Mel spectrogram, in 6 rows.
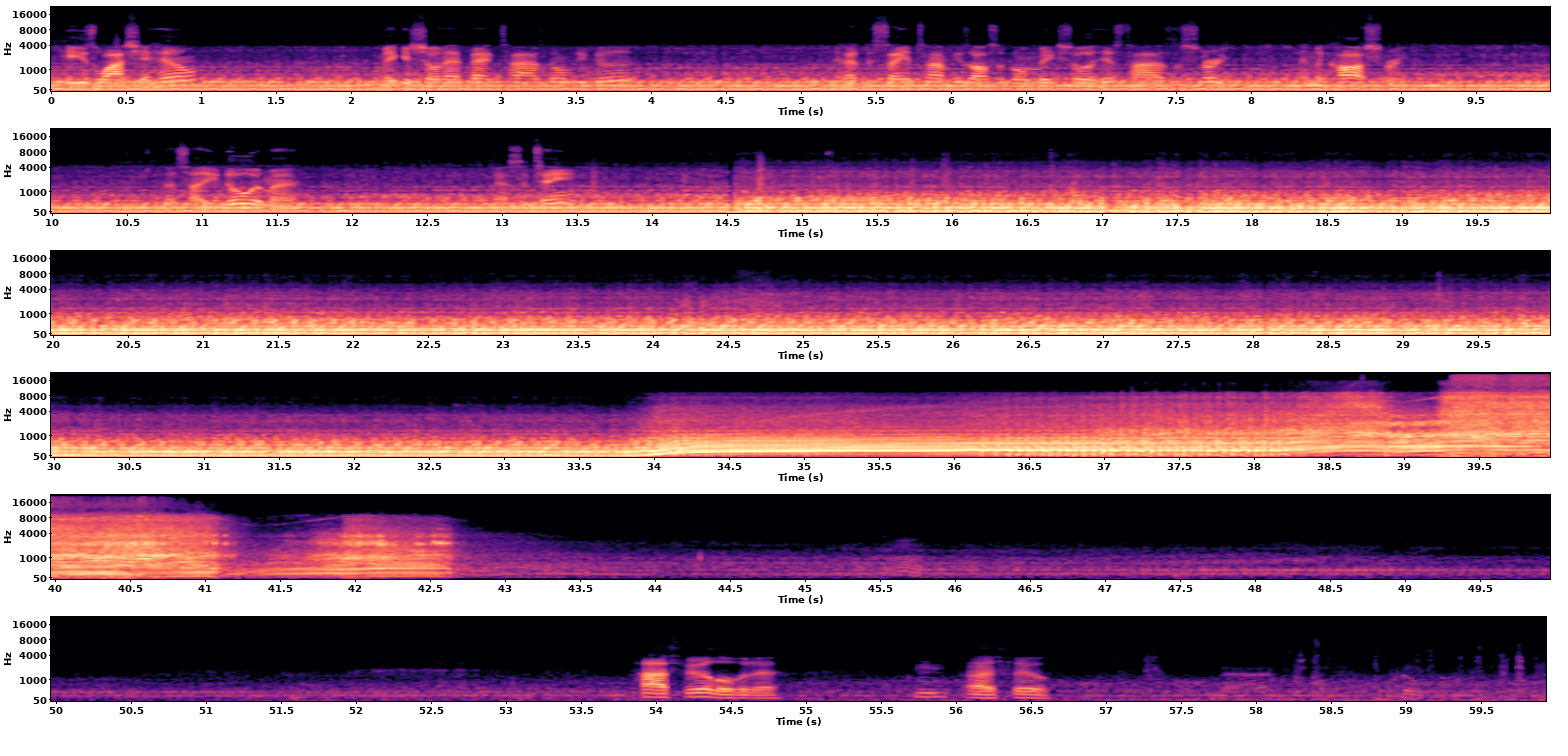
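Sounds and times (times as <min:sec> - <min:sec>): tyres spinning on dirt: 0:00.0 - 0:42.9, 0:50.0 - 0:59.9
engine revving sharply: 0:00.0 - 0:43.3
car engine idling: 0:00.0 - 0:59.9.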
